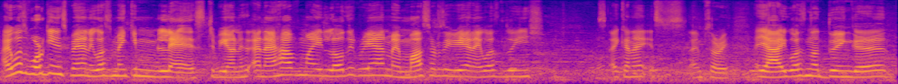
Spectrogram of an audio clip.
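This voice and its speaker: A woman from Colombia answering street interview questions, halting and correcting herself as she talks. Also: fairly high pitch. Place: city street outdoors. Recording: busy street crowd behind. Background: crowd.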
